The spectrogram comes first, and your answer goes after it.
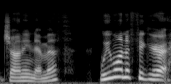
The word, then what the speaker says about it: Nemeth: And that's pronounced Neimoth, right? That's right. Johnny Nemoth.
